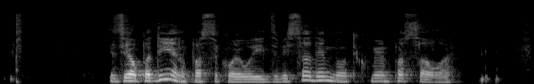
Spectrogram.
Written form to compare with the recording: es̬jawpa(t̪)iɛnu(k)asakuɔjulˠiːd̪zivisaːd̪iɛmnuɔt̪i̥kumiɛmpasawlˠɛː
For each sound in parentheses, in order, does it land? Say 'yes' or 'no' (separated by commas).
no, no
